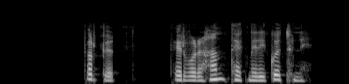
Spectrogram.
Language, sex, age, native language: Icelandic, female, 40-49, Icelandic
